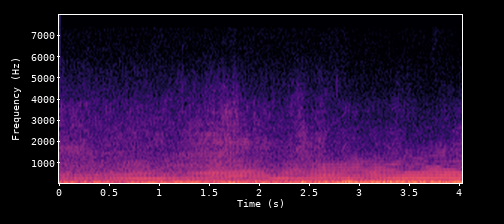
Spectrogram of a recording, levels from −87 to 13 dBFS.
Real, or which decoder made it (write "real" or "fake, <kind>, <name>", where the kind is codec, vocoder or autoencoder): real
